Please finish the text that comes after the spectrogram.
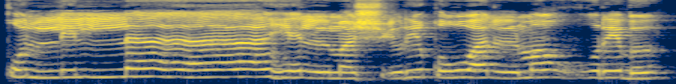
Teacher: قوف مستعلیہ میں سے ہے، موٹا پڑھیں گے۔ لام آف اللہ سے پہلے حرف کے نیچے زیر، تو اس لام آف اللہ کو باریک پڑھیں گے، اپنی آواز کو نیچے گرا کر، را کے نیچے زیر، را کو باریک پڑھیں گے۔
